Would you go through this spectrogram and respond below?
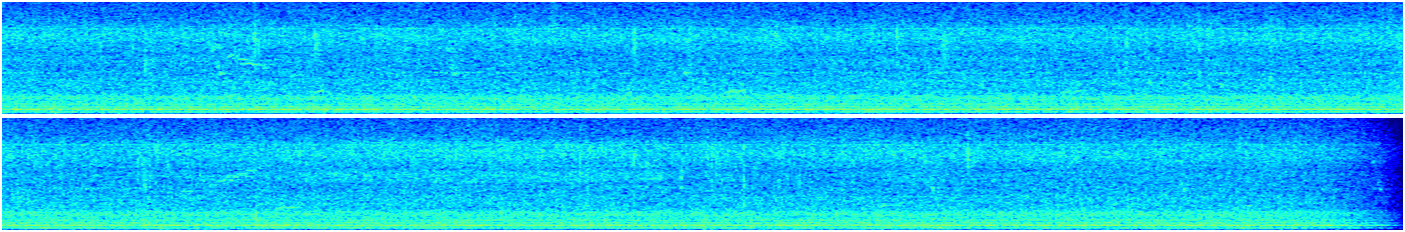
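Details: A dense, steady hum of many Agelaia pallipes wasps buzzing together as a swarm is released from their nest.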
